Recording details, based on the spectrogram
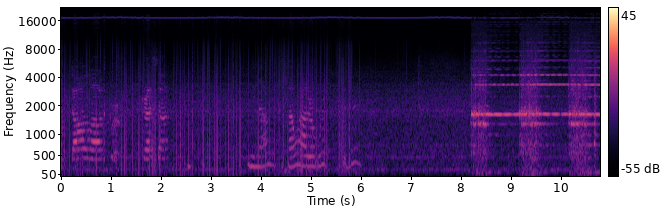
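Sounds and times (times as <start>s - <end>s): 
speech: 0.2s - 2.6s, 3.7s - 6.2s
telephone ringing with electronic trill: 8.2s - 10.7s.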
